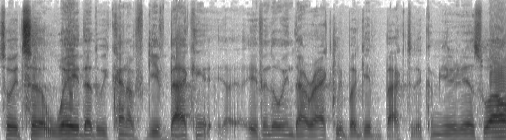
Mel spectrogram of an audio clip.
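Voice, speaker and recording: Talking at a very fast pace with a Brazilian accent, a man with a fairly low pitch keeps a fairly even intonation while his loudness swings widely. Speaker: corporate executive on business panel. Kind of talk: panel discussion. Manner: halting, many fillers.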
